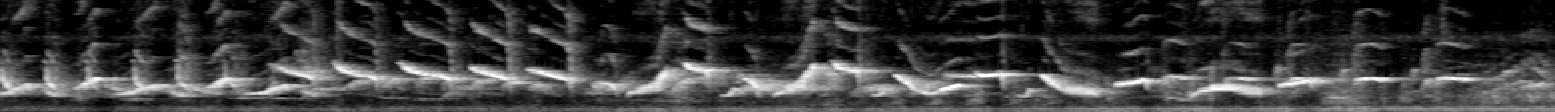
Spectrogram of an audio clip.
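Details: Chinese hwamei kept in a cage, new plumage, tail spread, flicking it while singing; loud, fluid whistled song of looping up-and-down notes delivered almost without pause, roughly eighty phrases a minute.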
